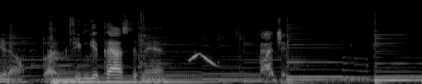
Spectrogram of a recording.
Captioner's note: whistles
